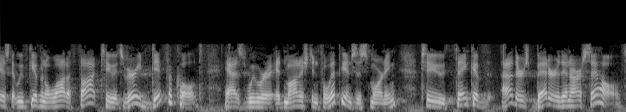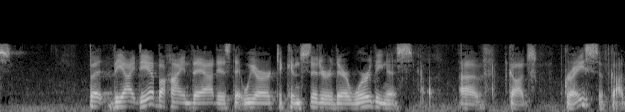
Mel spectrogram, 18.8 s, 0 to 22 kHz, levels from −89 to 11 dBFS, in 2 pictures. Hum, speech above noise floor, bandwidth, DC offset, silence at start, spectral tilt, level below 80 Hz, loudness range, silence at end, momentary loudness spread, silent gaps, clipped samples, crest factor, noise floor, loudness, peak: none; 25 dB; 5.2 kHz; under 0.1%; 0 s; -3.5 dB/octave; -52 dBFS; 2 LU; 0 s; 7 LU; none; under 0.1%; 18 dB; -46 dBFS; -20 LUFS; -2 dBFS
